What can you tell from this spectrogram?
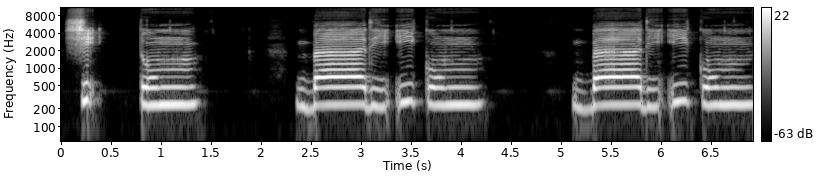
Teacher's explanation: حمزہ جب ساکن ہوتا ہے تو جھٹکے کے ساتھ پڑھا جاتا ہے، تو ادھر ہم جھٹکے سے پڑھیں گے، شئتم باریئکم، باریئکم جزاء، جزاء۔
